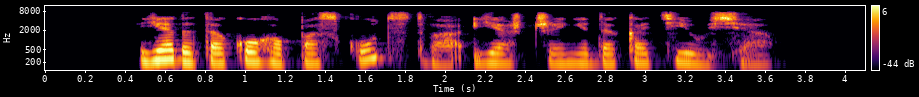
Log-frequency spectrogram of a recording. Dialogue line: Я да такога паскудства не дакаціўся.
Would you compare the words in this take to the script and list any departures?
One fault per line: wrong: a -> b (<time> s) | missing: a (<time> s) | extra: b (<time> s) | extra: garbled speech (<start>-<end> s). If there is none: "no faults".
extra: яшчэ (2.3 s)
